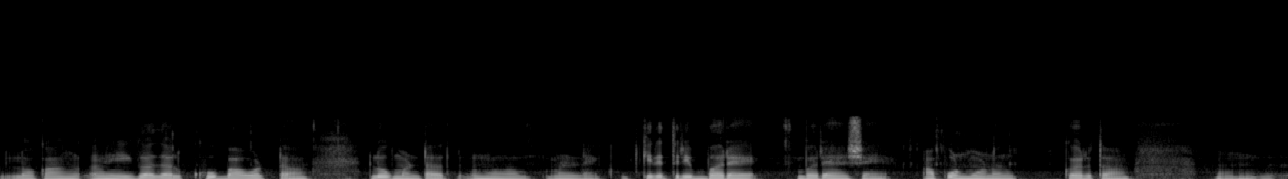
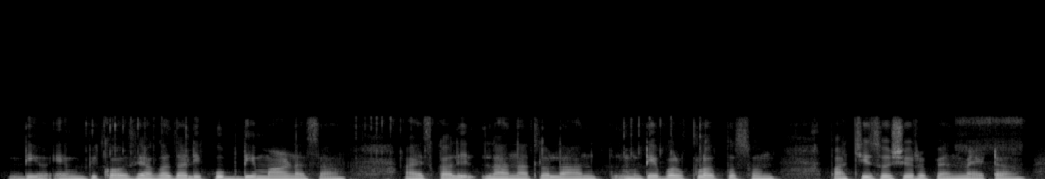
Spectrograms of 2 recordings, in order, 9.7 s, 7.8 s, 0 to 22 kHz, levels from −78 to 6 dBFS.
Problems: constant background noise, background conversations at intervals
